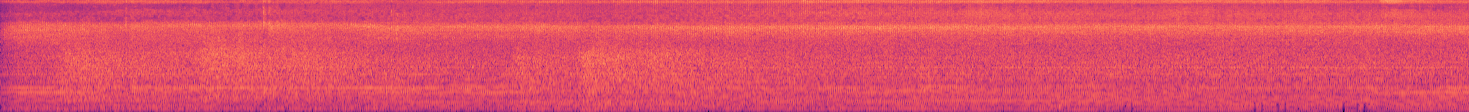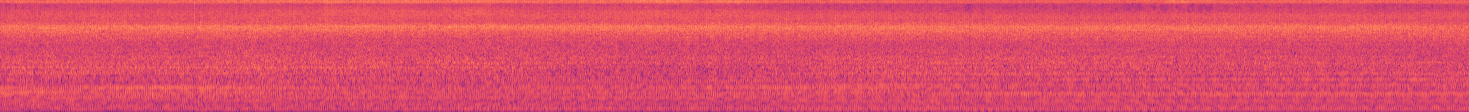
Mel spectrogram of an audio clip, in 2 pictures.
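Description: Steady hum of wall panel production-line machinery running, with many fixed motor tones. Two brief hissing surges come in the first six seconds.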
